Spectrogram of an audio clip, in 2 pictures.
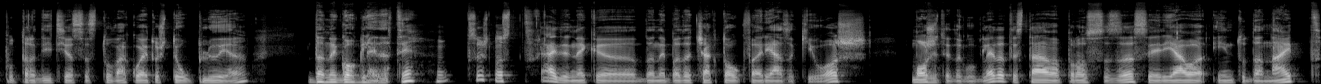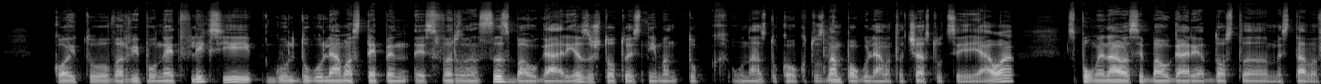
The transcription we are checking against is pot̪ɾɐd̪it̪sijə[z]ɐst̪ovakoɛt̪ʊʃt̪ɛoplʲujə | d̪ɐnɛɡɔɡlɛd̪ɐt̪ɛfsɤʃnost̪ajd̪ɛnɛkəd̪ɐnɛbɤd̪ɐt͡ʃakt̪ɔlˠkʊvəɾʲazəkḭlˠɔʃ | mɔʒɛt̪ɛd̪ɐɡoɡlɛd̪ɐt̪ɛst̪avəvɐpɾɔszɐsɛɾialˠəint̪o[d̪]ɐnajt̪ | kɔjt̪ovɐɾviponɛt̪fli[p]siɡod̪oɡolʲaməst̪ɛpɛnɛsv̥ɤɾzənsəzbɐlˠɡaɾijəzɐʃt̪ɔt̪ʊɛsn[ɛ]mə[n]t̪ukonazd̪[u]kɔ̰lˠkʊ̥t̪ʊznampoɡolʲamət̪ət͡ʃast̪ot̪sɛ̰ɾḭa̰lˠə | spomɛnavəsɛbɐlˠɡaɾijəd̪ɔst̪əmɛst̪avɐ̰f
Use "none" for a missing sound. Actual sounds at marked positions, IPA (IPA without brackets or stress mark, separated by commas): s, d̪, k, i, n, o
